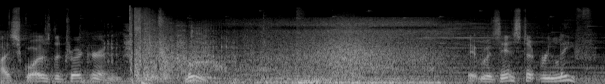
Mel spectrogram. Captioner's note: gun fires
